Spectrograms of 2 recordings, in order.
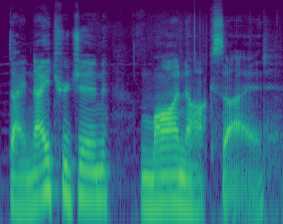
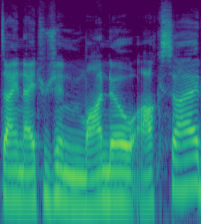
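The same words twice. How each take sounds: First: Only one o vowel is said in the middle. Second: Two separate o vowels are said in a row. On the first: The speaker calls it right. "Remove one of those O's and it sounds a lot better" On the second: The speaker calls it wrong. "two O's stuck together and they sound kind of awkward"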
